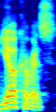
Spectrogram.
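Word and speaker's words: Gyökeres: No, oh yeah, no, Yerka, no, it's actually Yerkarez. That's how you say it. Because see the O, it's got, like Özil, he's got the 2 dots Yeah, above yeah.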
